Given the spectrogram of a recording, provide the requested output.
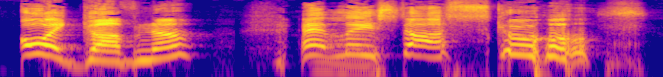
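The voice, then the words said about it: Put-on British accent. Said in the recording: “you're also going to come with a better British accent ... my favorite British line to say”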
